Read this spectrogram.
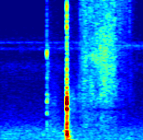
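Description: A golf club strikes a ball with a sharp thwack.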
